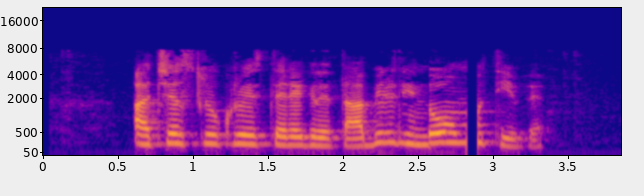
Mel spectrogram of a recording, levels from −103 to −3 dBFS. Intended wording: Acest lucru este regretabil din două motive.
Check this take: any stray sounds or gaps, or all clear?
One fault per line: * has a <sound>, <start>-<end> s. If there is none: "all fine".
* has a dropout, 2.8-2.9 s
